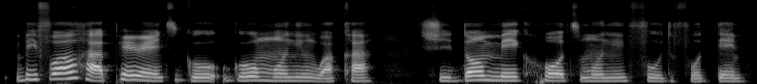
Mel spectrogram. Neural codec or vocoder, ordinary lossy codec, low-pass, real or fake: autoencoder, 48 kHz, 32 numbers a frame, DAC-VAE, trained on Japanese speech; none; none; fake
